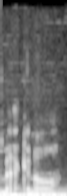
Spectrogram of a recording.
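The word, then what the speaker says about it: Mackinac: Um it's called Macak. Well, it's spelled Macak, but you say Meno.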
